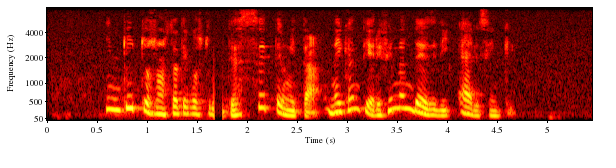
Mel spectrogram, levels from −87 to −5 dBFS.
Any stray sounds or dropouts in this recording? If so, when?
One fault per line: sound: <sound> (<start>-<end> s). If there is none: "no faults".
sound: dropout (1.7-1.8 s)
